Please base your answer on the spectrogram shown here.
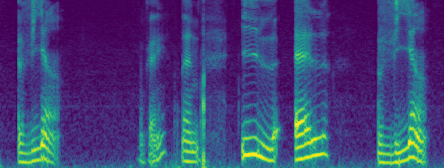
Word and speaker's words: vient: Okay, then il, elle, vient. Final T not pronounced.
